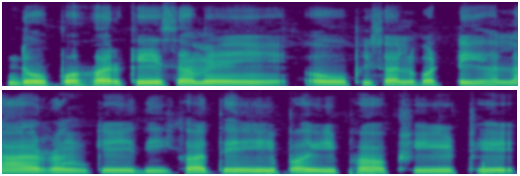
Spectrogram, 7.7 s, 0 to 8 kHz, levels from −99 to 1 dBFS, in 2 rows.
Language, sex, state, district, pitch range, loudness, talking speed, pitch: Chhattisgarhi, male, Chhattisgarh, Sarguja, 120-130 Hz, -17 LUFS, 125 wpm, 125 Hz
